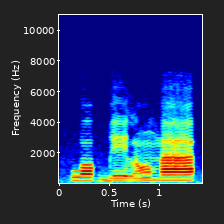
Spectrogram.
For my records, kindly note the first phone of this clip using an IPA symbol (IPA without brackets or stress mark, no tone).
w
